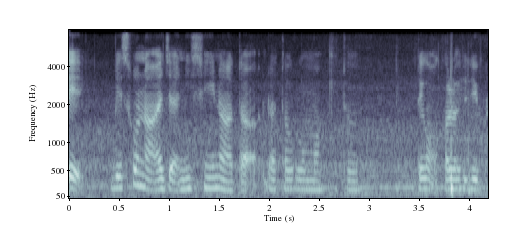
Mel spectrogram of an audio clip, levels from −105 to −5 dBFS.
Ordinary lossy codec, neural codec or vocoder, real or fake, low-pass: none; vocoder, 44.1 kHz, 128 mel bands every 256 samples, BigVGAN v2; fake; 7.2 kHz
